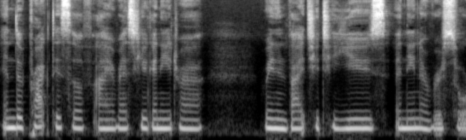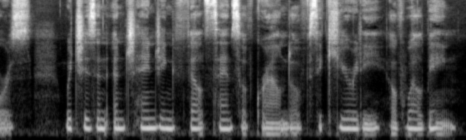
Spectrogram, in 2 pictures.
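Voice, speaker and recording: A woman guiding a meditation in a gentle, calm, measured way, softly spoken with whispery phrase endings. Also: on the low side, vocal fry. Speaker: meditation guide, yoga teacher. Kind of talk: guided meditation, slow soothing instruction.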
